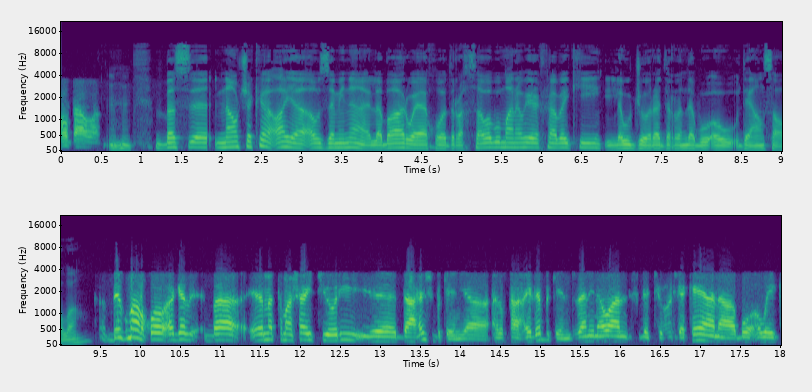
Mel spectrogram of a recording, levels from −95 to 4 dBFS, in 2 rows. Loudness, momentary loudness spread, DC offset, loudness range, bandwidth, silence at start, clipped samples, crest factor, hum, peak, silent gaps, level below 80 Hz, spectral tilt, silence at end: -22 LUFS; 12 LU; under 0.1%; 7 LU; 11 kHz; 0 s; under 0.1%; 16 dB; none; -6 dBFS; none; -66 dBFS; -5.5 dB/octave; 0 s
